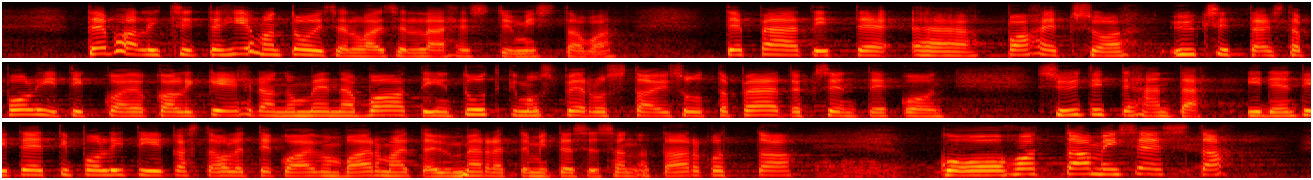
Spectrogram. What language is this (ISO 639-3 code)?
fin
